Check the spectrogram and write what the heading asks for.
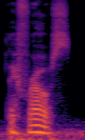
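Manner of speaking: breathless whisper of fear; frightened whisper. A narrator's reading. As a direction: whisper it, frozen in terror. Sees silhouette at night.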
